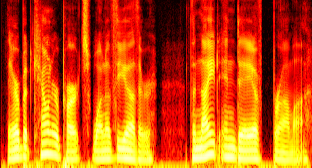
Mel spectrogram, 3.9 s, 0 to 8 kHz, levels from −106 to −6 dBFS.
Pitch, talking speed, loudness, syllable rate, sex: 115 Hz, 200 wpm, -17 LUFS, 6.0 syllables/s, male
